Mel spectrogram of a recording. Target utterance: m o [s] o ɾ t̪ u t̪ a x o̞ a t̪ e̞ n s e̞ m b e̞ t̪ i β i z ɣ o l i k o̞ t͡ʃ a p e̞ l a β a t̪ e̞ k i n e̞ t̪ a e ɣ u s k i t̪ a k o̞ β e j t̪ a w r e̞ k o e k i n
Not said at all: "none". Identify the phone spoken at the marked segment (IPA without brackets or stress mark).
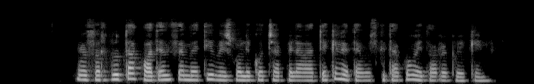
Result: s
